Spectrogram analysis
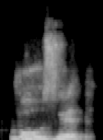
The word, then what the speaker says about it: vous êtes: Then you have to do the liaison. Then vous êtes. The Z sound.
